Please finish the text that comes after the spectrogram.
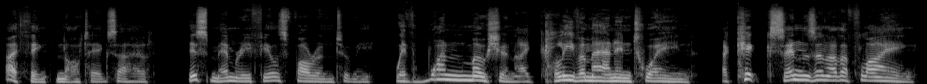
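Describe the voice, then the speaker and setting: A courteous lost spirit from a fantasy video game, steeped in melancholy. His voice sits a little high and sounds dry and close. He delivers dramatic monologues with measured, theatrical reflection. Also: no room sound. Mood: proud, boastful. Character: melancholy, courteous lost male spirit reliving strangers' memories.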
